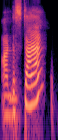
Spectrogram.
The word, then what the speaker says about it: understand: Don't I emphasis on the last one? Understand? Yes. Don't you hear this? And it is also rising up if you've noticed. Understand? Yes. I'm insisting on the last syllable.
